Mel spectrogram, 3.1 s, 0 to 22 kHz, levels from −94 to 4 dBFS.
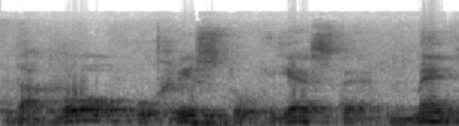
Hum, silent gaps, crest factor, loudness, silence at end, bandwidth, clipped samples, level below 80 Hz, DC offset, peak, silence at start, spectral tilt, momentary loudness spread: none; none; 10 dB; -11 LUFS; 0 s; 13 kHz; 1%; -24 dBFS; 0.4%; 0 dBFS; 0 s; -6 dB/octave; 8 LU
